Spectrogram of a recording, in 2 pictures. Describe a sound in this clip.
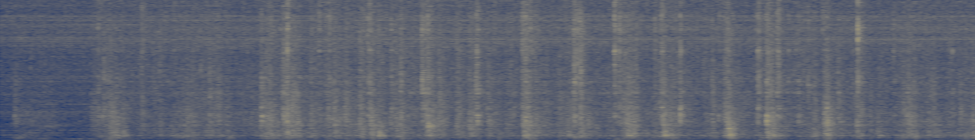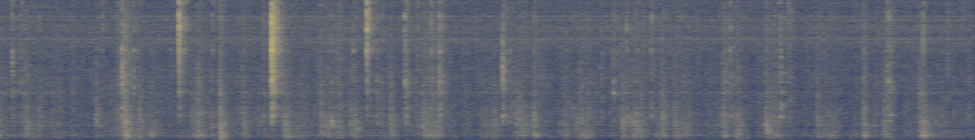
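Water sloshes and splashes inside a washing machine drum.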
